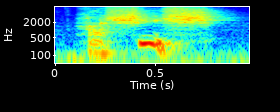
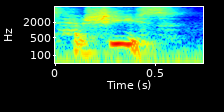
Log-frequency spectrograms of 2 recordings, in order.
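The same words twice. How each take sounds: First: "hashish" ending in sh, hah-SHEESH; corrected pronunciation. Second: "hashish" ending in a plain s; first pronunciation. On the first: Host corrects the reading, "hashish" said hah-SHEESH. Repeats the word with corrected sound. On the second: Reading of Himalayan villagers, "hashish" said hash-EES. Says word, then repeats it corrected. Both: Real, not acted.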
